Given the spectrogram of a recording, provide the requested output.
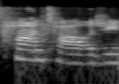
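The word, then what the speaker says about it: hauntology: and operate okay and it's haunt ology not ontology but that's kind of the funny thing because in French it's basically the same so I think it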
